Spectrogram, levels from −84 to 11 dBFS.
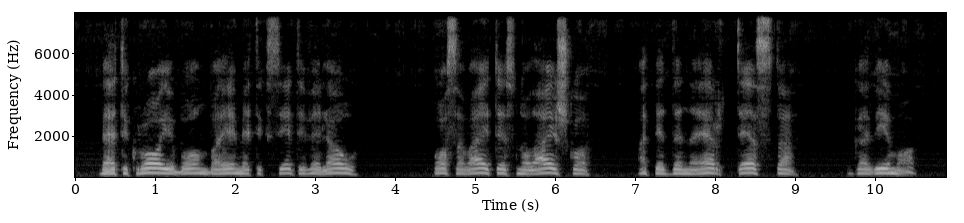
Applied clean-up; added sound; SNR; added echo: none; none; none; none.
